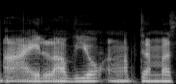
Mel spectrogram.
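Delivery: put-on robot voice. Showing how the Transformer in the movie sounded: Bumblebee voice. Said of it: "he sounded like this".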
